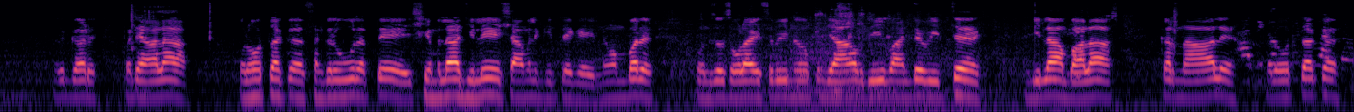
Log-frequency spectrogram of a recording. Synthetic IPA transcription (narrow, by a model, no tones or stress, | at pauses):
ɾɡəɽ | pəʈɪjaːlaː | ɾoːt̪əksəŋɡɾuːɾət̪eːʃɪmlaːd͡ʒɪleːʃaːmɪlk̬iːt̪eːɡəeːnəʋəmbəɾ | ʊnsoːsoːlaːisəbiːnõːpəɲd͡ʒaːbd̪iːʋə̃ɳɖʋɪt͡ʃ | ɡɪlaːbaːlaː | kəɾnaːlɾoːt̪ək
